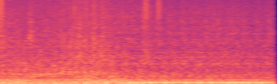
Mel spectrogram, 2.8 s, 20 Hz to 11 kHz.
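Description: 1947 GMC truck driven around the neighborhood block, its engine running with a steady low rumble close by, with no one talking.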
